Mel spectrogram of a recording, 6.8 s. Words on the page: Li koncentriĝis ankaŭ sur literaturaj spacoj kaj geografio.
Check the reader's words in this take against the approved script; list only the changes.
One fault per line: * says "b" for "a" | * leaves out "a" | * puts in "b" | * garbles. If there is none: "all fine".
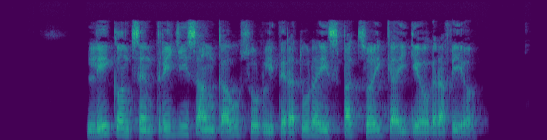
all fine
